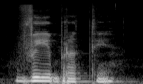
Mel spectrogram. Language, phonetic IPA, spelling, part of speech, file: Ukrainian, [ˈʋɪbrɐte], вибрати, verb, Uk-вибрати.ogg
- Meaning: 1. to choose, to select, to pick, to opt for 2. to elect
